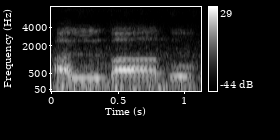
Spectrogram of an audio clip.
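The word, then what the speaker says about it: الباب: अल बाबो, यहाँ पे बाब में का, बाब से पहले जो अल है उसका लाम प्रोनाउंस हो रहा है, क्योंकि बाब का बा जो है वो ख़मरी हर्फ है, आगाज़ जिससे हो रहा है।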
